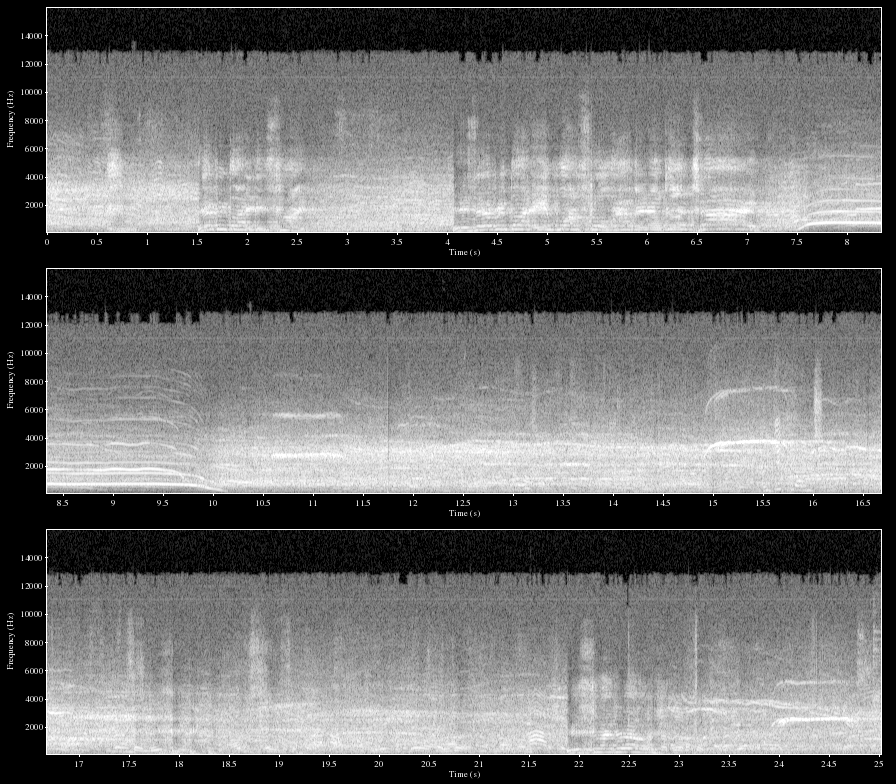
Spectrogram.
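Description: A band plays loud music through loudspeakers.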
